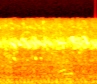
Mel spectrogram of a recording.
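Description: Broiler chicks on a poultry farm keep up continuous, overlapping chirping and clucking close by, a busy flock with no pauses.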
